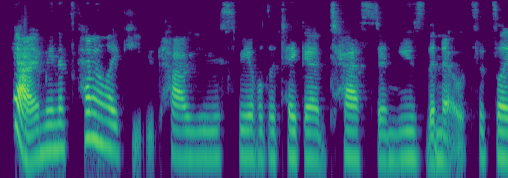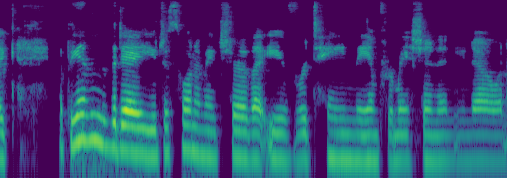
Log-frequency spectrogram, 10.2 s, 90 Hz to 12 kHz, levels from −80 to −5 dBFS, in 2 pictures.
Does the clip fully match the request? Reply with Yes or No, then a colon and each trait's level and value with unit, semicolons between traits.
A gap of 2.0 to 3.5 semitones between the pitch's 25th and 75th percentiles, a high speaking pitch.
No: average, 2.8 semitones; medium, 160 Hz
